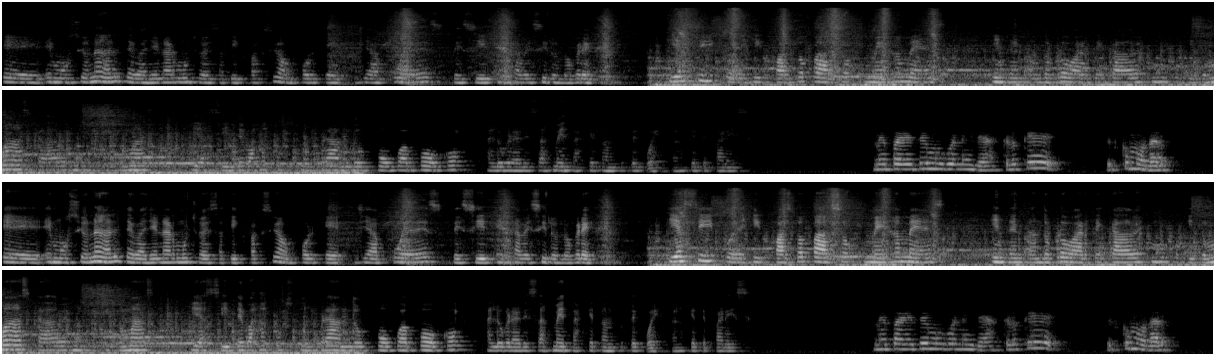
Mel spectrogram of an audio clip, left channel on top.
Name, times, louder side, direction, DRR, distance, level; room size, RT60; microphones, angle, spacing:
voice 1, 0.0-2.1 2.7-5.9 6.7-9.3 9.9-11.7 12.0-13.0 13.3-13.6 14.0-16.7 17.0-17.8 18.1-18.2 18.6-18.9 19.3-19.5, right 4 dB, 75° right, 0.4 m, -30 dB
sound 1, 3.2-5.3 5.8-6.4 6.6-9.5, left 1 dB, 15° left, 0.8 m, -40 dB
sound 2, 6.4-15.7, equal, 15° right, 0.6 m, -33 dB
voice 2, 20.8-22.7 23.3-23.8, left 2 dB, 60° left, 0.7 m, -33 dB
2.1 x 2.1 x 2.8 m
head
